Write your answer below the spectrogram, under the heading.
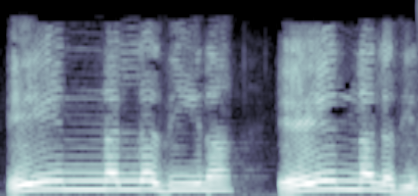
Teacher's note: كسرة ممطوطة تكاد تكون ياء صوتا لا وجود له، الكسرة لها زمن، إن زاد صار تمطيطا وإن نقص صار اختلاسا.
